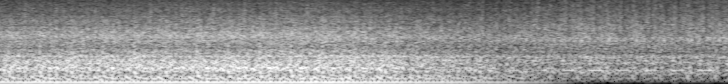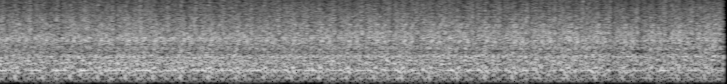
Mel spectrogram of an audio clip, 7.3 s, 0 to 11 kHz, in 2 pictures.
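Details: 1917 Cadillac convertible, original except engine fully rebuilt: even, quick ticking beat settling into a smooth steady idle after start; sounds healthy.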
